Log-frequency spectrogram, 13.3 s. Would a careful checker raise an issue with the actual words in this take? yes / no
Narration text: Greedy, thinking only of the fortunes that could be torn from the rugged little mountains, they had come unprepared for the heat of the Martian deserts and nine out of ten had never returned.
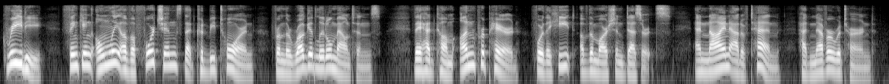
yes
